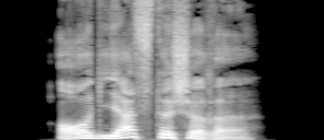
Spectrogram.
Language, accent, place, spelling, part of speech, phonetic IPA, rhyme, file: German, Germany, Berlin, orgiastischere, adjective, [ɔʁˈɡi̯astɪʃəʁə], -astɪʃəʁə, De-orgiastischere.ogg
- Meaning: inflection of orgiastisch: 1. strong/mixed nominative/accusative feminine singular comparative degree 2. strong nominative/accusative plural comparative degree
